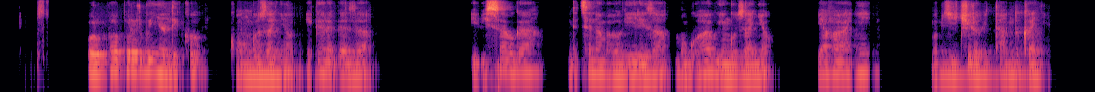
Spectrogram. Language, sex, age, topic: Kinyarwanda, male, 25-35, finance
